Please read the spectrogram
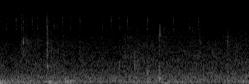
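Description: Faint, irregular light clicks and taps, a few each second, over a steady low hum.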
